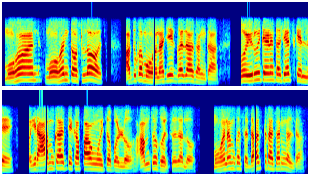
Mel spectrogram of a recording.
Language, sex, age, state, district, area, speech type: Goan Konkani, male, 18-30, Goa, Tiswadi, rural, conversation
